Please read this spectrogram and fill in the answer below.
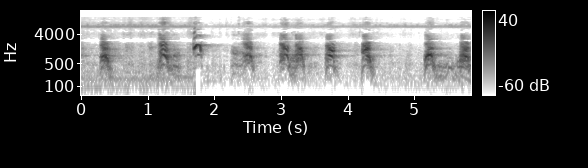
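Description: A puppy barking in short, sharp barks, about ten at an uneven pace, with one higher-pitched yip about two seconds in.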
